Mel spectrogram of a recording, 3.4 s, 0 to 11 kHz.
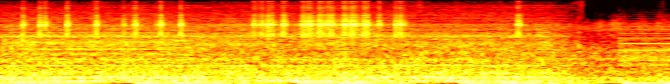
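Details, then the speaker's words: Computer hard drive clicking like a Geiger counter: quick, sharp clicks in uneven bursts, about six or seven a second, over a quiet fan hum; system recently fixed by swapping in a $15 eBay CPU. "I don't know if you're going to be able to hear this with the hard drive. It actually sounds like a Geiger counter."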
